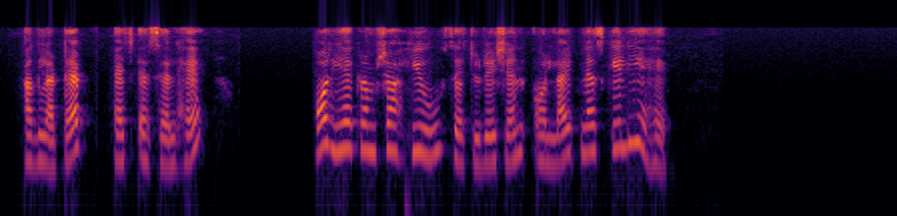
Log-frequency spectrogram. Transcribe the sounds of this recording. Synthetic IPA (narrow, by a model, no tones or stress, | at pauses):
ɐɡlaʈɛːp̚ | eːt͡ʃɛsɛlɦɛ | ɔːɾjɛɦkɾəmʃahjuːsɛːt͡ʃuɾeːʃənɔ̰ːɾlaːɪʈnɛskelieɦɛː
